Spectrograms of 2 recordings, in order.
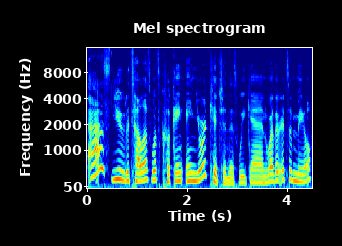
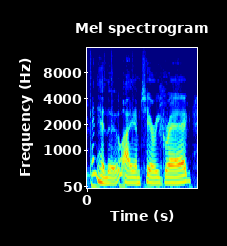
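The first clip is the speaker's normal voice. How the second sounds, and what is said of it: Imitates another person's voice. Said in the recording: “Was that an impression of me? ... That was a little bit.”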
